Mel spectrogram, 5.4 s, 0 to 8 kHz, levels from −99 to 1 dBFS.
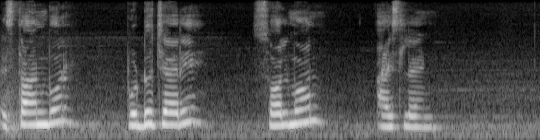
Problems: background sounds at intervals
